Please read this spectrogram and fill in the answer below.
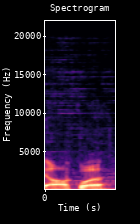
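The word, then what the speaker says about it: Aqours: I did say aqua. That's how it's pronounced. It's not aquars, it's aqua.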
